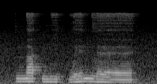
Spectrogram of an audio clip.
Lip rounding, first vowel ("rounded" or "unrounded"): unrounded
